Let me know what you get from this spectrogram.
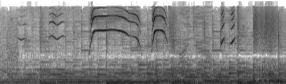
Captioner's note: whistling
